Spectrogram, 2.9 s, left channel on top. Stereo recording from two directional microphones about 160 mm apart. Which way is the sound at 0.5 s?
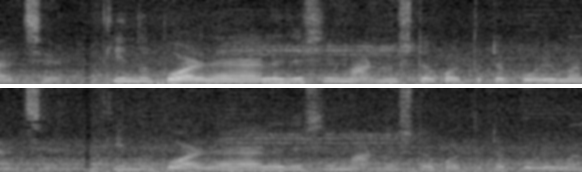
35° left (ahead or behind).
